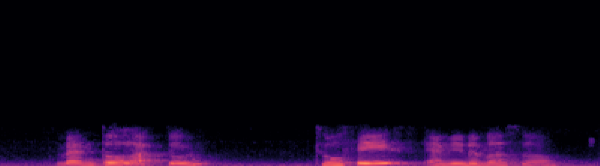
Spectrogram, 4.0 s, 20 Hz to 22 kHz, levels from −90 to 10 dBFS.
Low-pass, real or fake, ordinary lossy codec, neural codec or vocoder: 5.4 kHz; fake; Opus, 24 kbps; codec, 24 kHz, 0.9 kbps, WavTokenizer, medium music audio release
